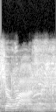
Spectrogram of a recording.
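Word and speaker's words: Sharone: in the middle here is sharon wright it's pronounced sharon wright clemson 611 262.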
